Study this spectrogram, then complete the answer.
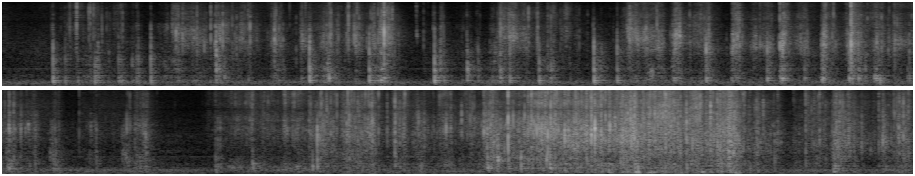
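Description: Thick plastic packaging of a Golden Mermaid diamond painting kit crinkles and tears continuously at close range, with rustling bursts that swell louder toward the end.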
